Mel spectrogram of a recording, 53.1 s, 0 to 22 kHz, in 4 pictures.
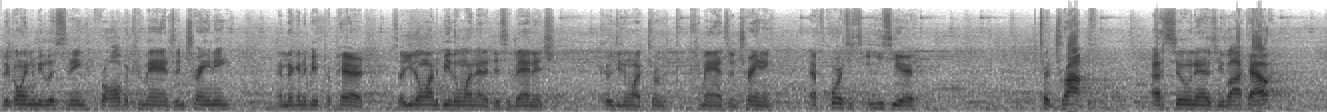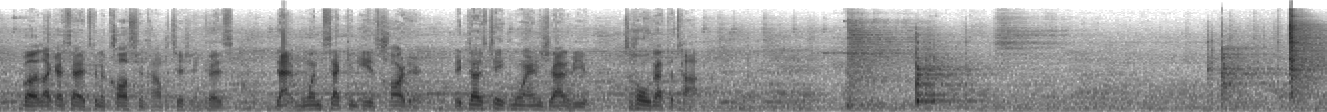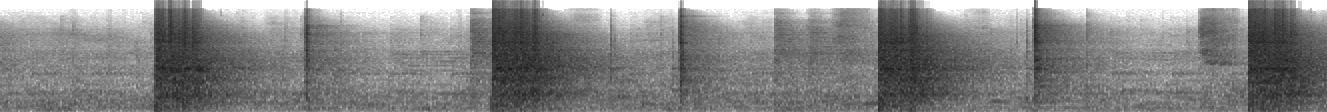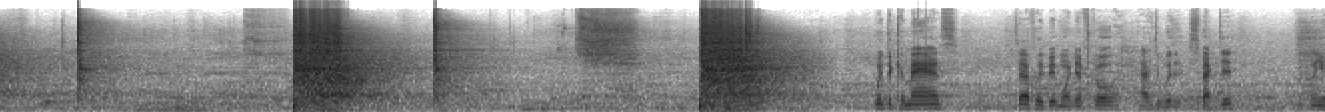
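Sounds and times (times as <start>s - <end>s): loud bursts: 31.4s - 32.4s, 39.0s - 40.0s, 42.7s - 43.7s, 46.8s - 47.8s.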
